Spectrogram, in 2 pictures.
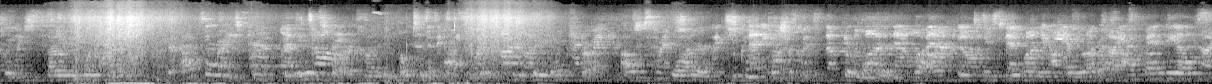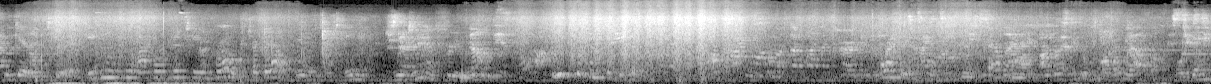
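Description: A television plays voices in the room.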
